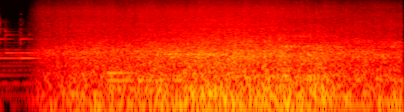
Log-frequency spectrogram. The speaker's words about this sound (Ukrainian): Автомобіль зупиняється навпроти центрального входу Харківської обласної адміністрації.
